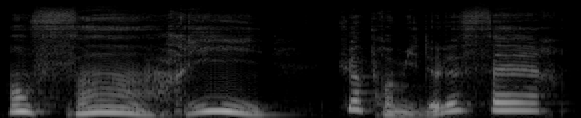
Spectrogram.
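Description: A man's voice: big pitch swings, a little fast, darkish tone, husky. A man putting on a patient, clever young woman. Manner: raised pitch, patient and sure.

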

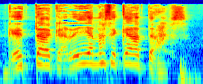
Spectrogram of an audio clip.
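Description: A man's voice: very high voice, big pitch swings, fairly quick, fairly bright tone, full character voice. A man voicing a crude, boozy father, swearing and rambling. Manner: swearing, rambling, laughing through lines. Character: crude boozy father with mock Spain accent.

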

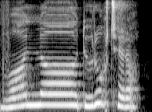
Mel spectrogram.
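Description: A woman's voice: high-pitched, steady tone, a little mellow, voice pushed up, close to an everyday voice. A woman voicing a flustered, rambling old male servant who hedges and dodges questions. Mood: evasive. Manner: rambling, hedging with stock phrases.

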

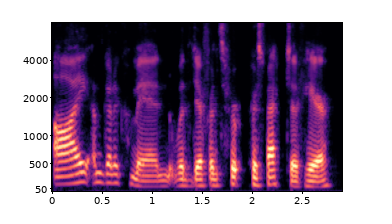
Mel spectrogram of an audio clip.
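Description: A man's voice: fairly low pitch, expressive, fast talker. A man hosting a podcast, chatting in a friendly, upbeat way with his co-host. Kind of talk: casual podcast chat.

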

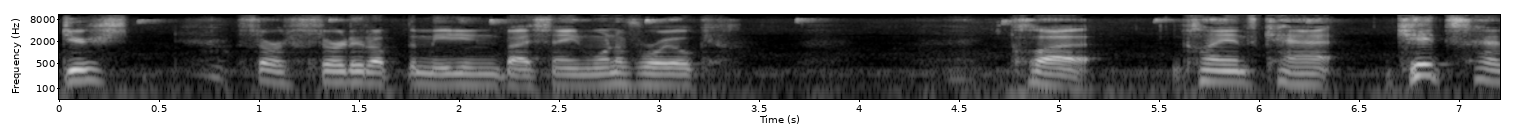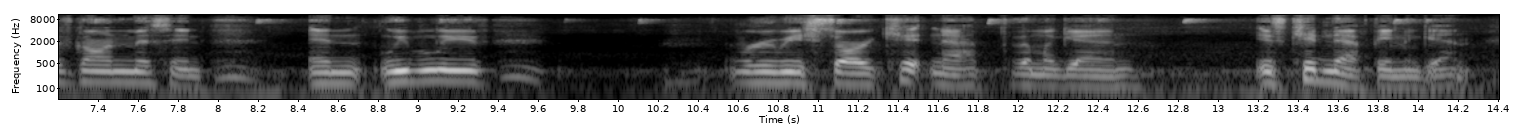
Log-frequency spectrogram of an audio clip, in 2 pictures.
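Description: A man improvising a story out loud, halting, with many restarts and self-corrections. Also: mid-range voice, a little hiss or hum.

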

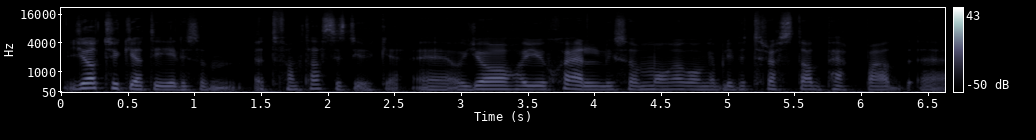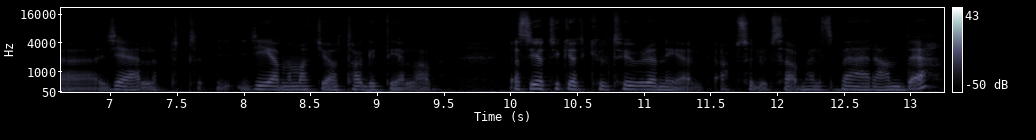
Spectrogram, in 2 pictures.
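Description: A woman's voice: deep voice, fairly even intonation, gravelly, hardly any pauses, a little mellow, no echo. A woman actor and producer talking candidly in an interview, emphatic and swearing freely.

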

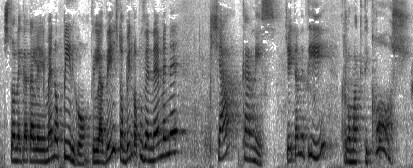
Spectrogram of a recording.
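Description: A woman's voice: a little high, animated, gravelly, a little mellow, echoey room, a little hiss or hum. A woman at home reading a picture book aloud to a child, stopping often to ask questions.

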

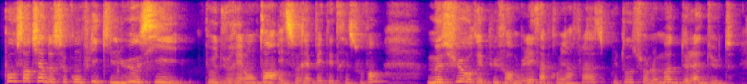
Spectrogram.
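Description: A woman's voice: mid-range voice, animated, a little fast, darkish tone. A woman coaching on relationship conflict, talking casually and addressing the listener directly. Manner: conversational, addresses the listener directly, acts out dialogues. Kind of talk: explanatory teaching talk.

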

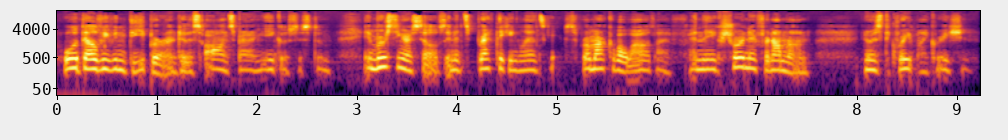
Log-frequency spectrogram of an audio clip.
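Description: A woman hosting a podcast in the style of a scripted nature documentary, with earnest, descriptive and measured storytelling. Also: medium pitch, vocal fry, a little mellow, husky. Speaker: podcast host.

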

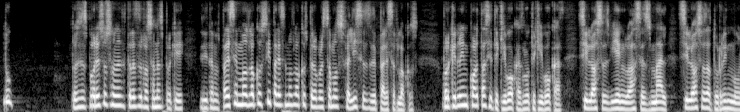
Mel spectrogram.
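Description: A man, a doctor and Zumba instructor, talking with animated energy in a podcast interview, acting out quotes in a higher voice. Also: no room sound, clean studio sound. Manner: animated, jumps in pitch when quoting people. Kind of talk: enthusiastic interview talk.

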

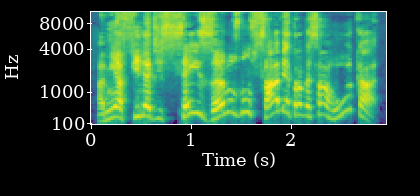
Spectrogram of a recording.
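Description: Husky, animated Brazilian man explaining. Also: very high-pitched, fast talker. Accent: Brazilian Portuguese. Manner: animated, explains through everyday analogies. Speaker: day trading teacher. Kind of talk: casual podcast chat.

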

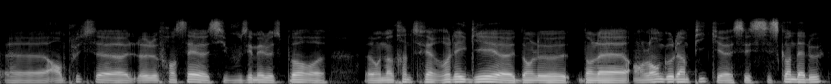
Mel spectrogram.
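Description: A man's voice: fairly low pitch, steady tone, fairly quick, warm tone, clean tone, dry recording. A young man co-hosting a casual chat, talking with many fillers and restarts. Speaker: podcast co-host.

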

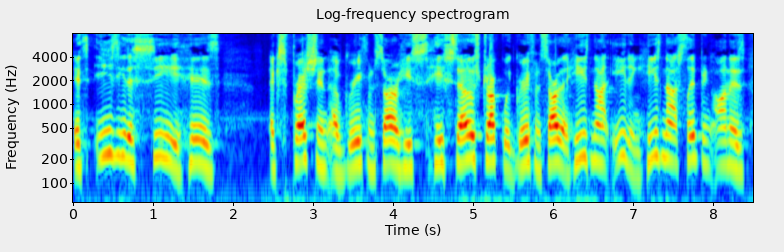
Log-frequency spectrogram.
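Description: A man's voice: high-pitched, moderate pace, a little mellow. A young man preaching a sermon in an earnest, conversational way, repeating phrases for emphasis. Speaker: pastor.

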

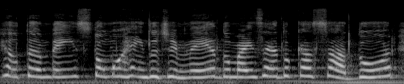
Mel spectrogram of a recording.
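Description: A woman's voice: high voice, lively intonation, takes it slowly, voice pushed up. A woman doing a whiny pleading maned wolf. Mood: pleading, tearful.

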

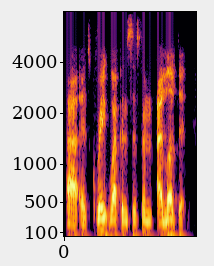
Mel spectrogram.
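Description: A man's voice: medium pitch, fairly even intonation, fairly quick, husky, dry recording, muffled recording. A man co-hosting a casual podcast, talking in a chatty, easygoing way. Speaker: podcast co-host.

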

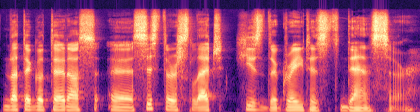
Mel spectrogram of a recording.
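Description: A man's voice: fairly low pitch, fairly even intonation, slow, darkish tone. A man co-hosting a podcast, chatting casually, explaining things and joking along. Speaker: podcast co-host. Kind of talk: casual improvised chat.

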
